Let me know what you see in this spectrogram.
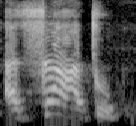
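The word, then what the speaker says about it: الساعةُ: The i'rab will be as-sa'atu. Okay? As-sa'atu, not sa'atun.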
